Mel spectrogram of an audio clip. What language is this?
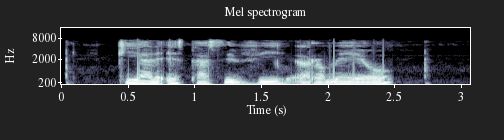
Esperanto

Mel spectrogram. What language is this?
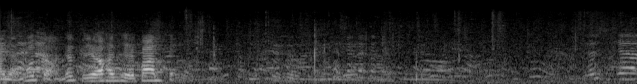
Japanese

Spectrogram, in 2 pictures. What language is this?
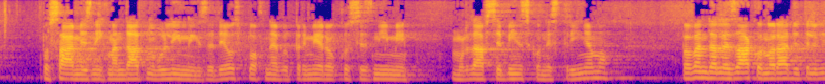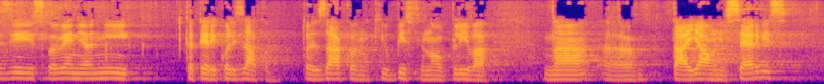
Slovenian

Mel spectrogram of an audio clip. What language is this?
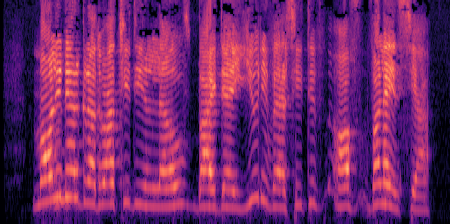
English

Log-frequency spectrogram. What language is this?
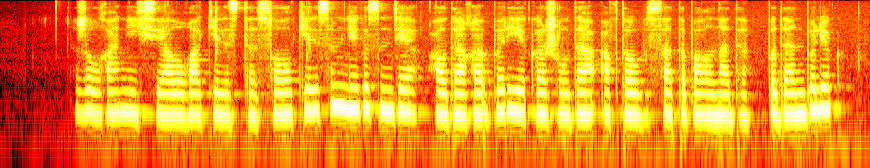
Kazakh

